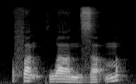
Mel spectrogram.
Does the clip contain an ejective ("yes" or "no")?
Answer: no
